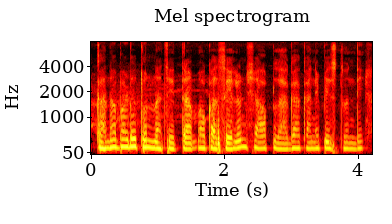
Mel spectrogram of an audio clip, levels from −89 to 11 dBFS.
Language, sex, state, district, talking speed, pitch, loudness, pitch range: Telugu, male, Telangana, Mahabubabad, 100 wpm, 165 Hz, -17 LUFS, 160-180 Hz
